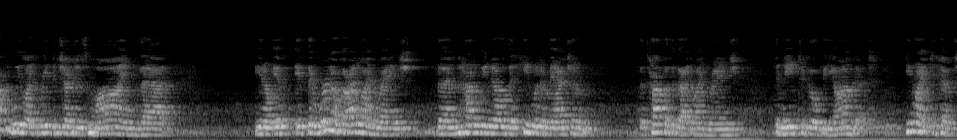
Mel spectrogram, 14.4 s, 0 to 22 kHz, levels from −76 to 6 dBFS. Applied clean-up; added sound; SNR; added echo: none; none; none; reverberation time 0.9 s.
